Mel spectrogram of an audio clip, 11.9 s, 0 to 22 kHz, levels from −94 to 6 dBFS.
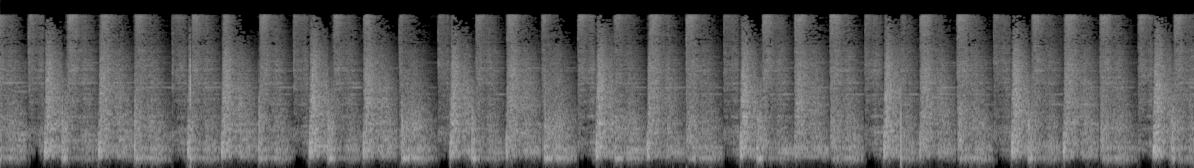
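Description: Damaged data in a compressed stream at 1.90 s and 9.01 s throws the decoder out of sync as it hunts for the next valid frame, leaving a brief blip in the sound each time.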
